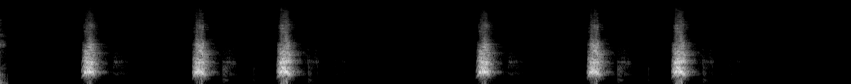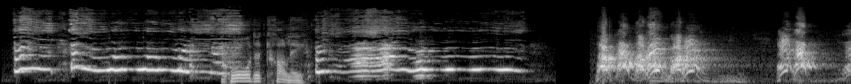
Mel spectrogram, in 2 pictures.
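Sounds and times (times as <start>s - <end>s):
dog barking: 0.8s - 1.2s, 1.9s - 3.2s, 4.8s - 5.2s, 5.9s - 7.1s, 14.4s - 17.0s
dog howling: 8.6s - 11.0s, 11.6s - 13.9s.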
